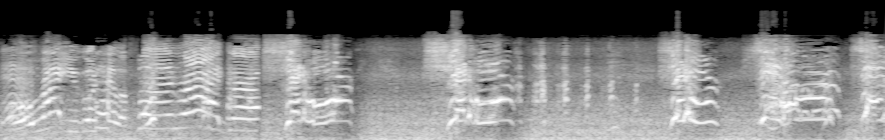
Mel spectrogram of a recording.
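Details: Vocal tics of Tourette syndrome in an adult woman, self-described as really bad at the time, including swearing and whooping sounds; Tourette syndrome vocal tics.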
